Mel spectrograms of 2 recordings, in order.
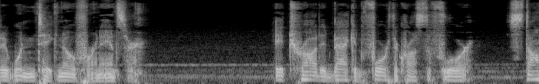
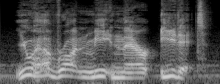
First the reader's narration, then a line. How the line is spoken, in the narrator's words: not really knowing what to do with it now, shouted back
